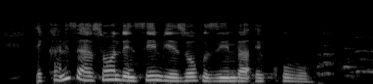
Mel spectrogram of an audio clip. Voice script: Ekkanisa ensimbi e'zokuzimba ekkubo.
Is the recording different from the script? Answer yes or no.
yes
